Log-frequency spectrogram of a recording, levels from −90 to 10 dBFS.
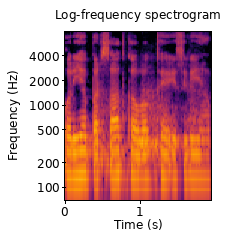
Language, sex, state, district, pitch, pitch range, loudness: Hindi, male, Bihar, Supaul, 130 Hz, 125-135 Hz, -16 LUFS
